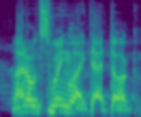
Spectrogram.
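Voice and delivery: ordinary talk, nothing marked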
